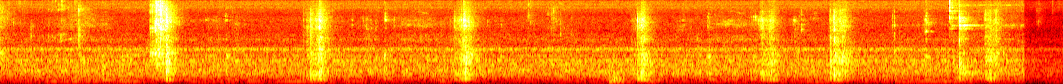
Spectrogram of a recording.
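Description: Chewing crunchy takuan (yellow pickled daikon radish): a sharp crunch about once a second, some eight times.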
